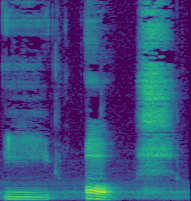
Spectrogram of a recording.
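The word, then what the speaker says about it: ήλιος: So the correct pronunciation will be E-O-S, with the emphasis on O.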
